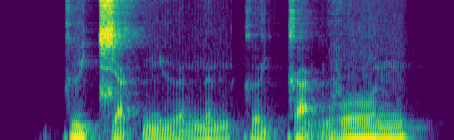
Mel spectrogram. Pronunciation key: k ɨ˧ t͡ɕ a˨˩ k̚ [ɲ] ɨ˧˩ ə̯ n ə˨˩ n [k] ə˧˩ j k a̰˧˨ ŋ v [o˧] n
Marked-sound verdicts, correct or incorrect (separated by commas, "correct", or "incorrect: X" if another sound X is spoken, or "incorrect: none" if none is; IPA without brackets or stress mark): correct, correct, correct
